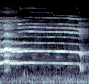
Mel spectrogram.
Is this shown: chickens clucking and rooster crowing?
yes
